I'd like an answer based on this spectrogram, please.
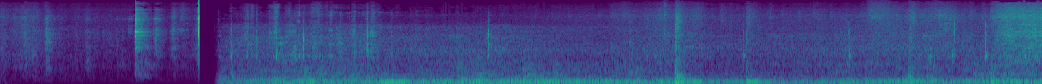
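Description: A car running with a steady low engine and road rumble that starts abruptly about two seconds in, after a couple of sharp clicks.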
